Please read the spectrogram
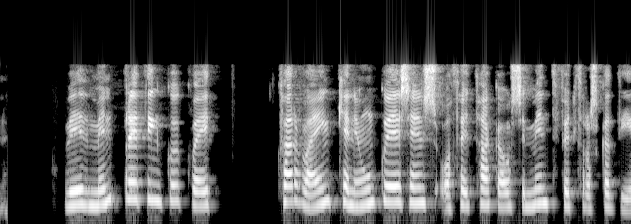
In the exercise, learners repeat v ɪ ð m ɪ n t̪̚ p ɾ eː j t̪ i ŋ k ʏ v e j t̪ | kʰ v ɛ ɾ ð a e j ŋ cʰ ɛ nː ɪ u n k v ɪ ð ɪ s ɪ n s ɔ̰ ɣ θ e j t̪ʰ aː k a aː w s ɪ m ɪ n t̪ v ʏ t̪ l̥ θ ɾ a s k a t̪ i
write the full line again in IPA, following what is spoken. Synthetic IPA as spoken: v ɪ ð m ɪ n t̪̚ p ɾ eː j t̪ i ŋ k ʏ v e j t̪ | kʰ v ɛ ɾ v a e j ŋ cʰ ɛ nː ɪ u ŋ k v ɪ ð ɪ s ɪ n s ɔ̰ ɣ θ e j t̪ʰ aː k a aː w s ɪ m ɪ n t̪ f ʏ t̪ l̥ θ ɾ a s k a t̪ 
